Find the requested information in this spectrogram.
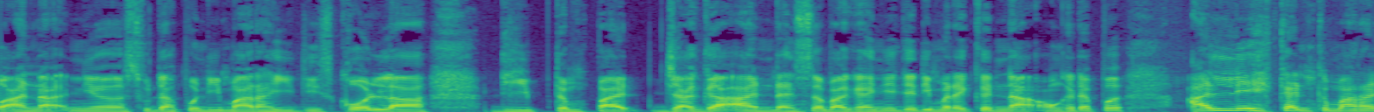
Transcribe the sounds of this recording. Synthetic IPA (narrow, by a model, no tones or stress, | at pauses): a̰nã̰ʔɲãsudahpʊndimãɾaɦidisə̥kolahdit̪əmpat̪̚d͡ʒaɡaʔandansəbaɡajɲãd͡ʒadiməɾekanã̰ʔwa̰ŋkatapəʔalɪhkankəmaɾa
